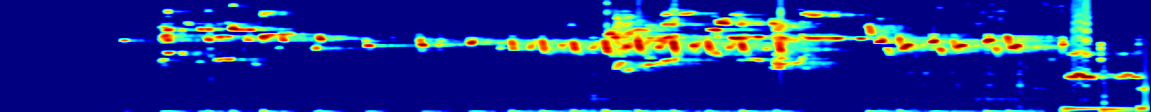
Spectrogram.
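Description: Film soundtrack of high, bird-like twittering chirps over irregular low rumbling pulses, starting about a second in after dead silence.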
